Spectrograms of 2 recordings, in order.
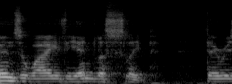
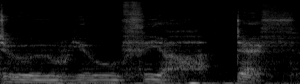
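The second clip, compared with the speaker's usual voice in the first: very slow, very hushed, deep, rumbling dragon whisper; 4 semitones lower, 11 dB quieter than usual. A storyteller voices a dragon whispering into a player's ear, deep rumbling dragon whisper. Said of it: "a dragon's voice, that deep rumbling of a dragon, and it whispers".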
